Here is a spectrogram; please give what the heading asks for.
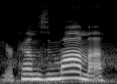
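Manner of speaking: usual speaking voice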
